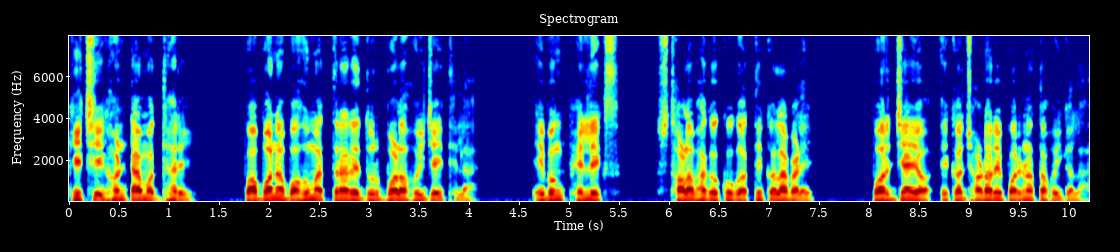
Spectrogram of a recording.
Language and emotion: Odia, neutral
